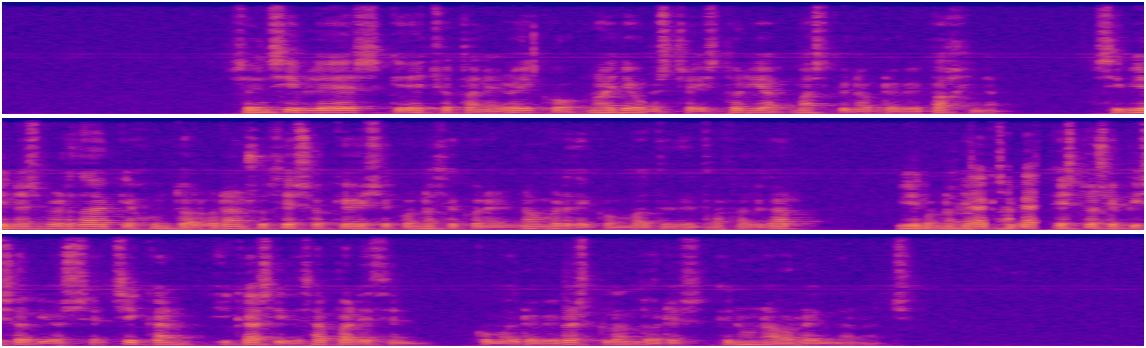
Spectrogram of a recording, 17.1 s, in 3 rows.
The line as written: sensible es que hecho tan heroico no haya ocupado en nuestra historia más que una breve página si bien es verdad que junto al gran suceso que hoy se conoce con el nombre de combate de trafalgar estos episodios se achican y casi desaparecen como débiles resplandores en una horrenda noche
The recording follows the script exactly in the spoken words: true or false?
false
